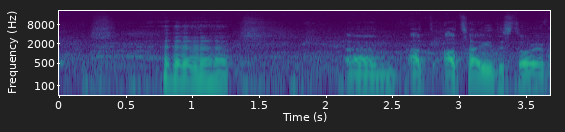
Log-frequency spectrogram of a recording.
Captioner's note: chuckles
